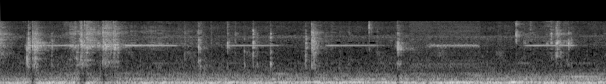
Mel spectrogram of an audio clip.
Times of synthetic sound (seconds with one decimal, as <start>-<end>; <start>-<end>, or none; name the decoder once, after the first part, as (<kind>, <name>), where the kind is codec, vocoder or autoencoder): 4.1-4.8 (autoencoder, DAC-VAE)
